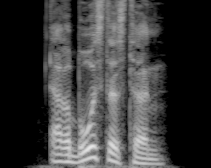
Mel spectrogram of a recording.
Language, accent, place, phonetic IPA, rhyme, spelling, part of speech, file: German, Germany, Berlin, [ɛɐ̯ˈboːstəstn̩], -oːstəstn̩, erbostesten, adjective, De-erbostesten.ogg
- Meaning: 1. superlative degree of erbost 2. inflection of erbost: strong genitive masculine/neuter singular superlative degree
